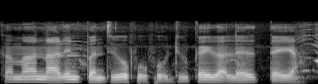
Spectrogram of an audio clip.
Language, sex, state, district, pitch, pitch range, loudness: Wancho, male, Arunachal Pradesh, Longding, 110 Hz, 110-115 Hz, -17 LUFS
